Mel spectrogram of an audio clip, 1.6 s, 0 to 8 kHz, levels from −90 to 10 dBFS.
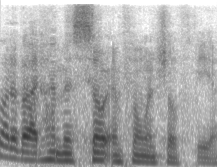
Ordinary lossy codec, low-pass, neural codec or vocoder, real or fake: AAC, 32 kbps; 7.2 kHz; codec, 16 kHz in and 24 kHz out, 0.8 kbps, FocalCodec, streaming, 65536 codes; fake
